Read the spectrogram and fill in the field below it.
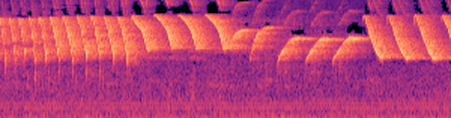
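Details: Loud Belgian canary male singing to challenge another male: quick repeated descending notes that gradually slow into wide, rolling sweeps, then fast high trills again, with a faint steady hum beneath.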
